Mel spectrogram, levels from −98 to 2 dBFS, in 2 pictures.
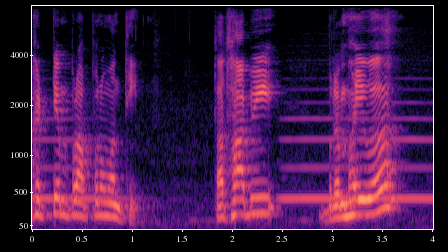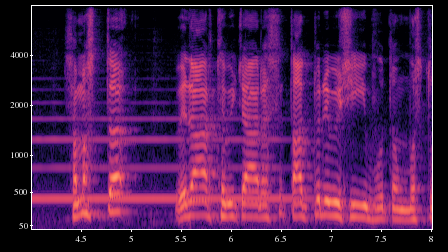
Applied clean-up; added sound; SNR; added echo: none; Wind instrument, woodwind instrument; 13 dB; none.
